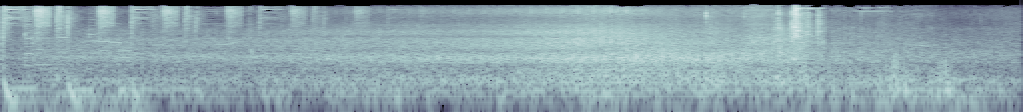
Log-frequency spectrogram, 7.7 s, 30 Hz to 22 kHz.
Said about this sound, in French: Alors, il y a déjà deux voitures qui viennent de me passer devant. On est jeudi 18 février, jour de marché. Et je me situe juste à la sortie de la chapelle en Vercors, direction Vassieux.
